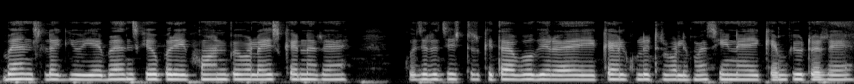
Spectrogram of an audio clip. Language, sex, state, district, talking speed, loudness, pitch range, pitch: Hindi, female, Rajasthan, Jaisalmer, 170 wpm, -15 LUFS, 220-230 Hz, 230 Hz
